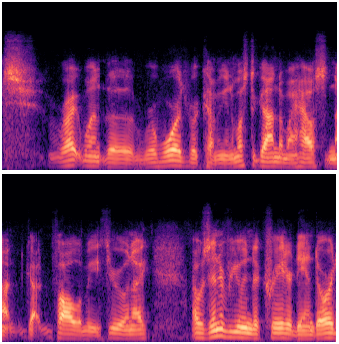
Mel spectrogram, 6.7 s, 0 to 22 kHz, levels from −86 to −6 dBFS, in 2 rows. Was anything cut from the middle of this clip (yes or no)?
yes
